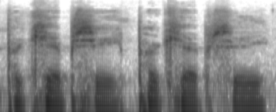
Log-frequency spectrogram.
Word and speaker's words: Poughkeepsie: November 17th, Laugh It Up in Poughkeepsie. – Poughkeepsie, is that how you say it? – Poughkeepsie.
